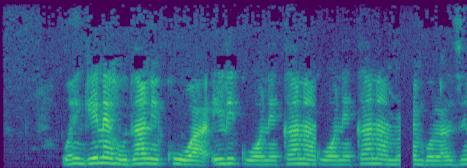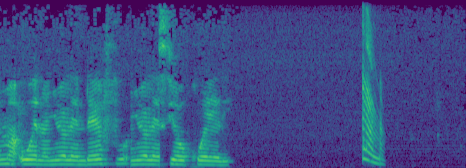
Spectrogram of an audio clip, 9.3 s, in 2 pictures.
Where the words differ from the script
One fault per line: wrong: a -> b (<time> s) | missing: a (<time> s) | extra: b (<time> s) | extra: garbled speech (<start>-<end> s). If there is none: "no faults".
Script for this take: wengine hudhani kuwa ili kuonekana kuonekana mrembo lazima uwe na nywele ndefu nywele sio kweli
no faults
